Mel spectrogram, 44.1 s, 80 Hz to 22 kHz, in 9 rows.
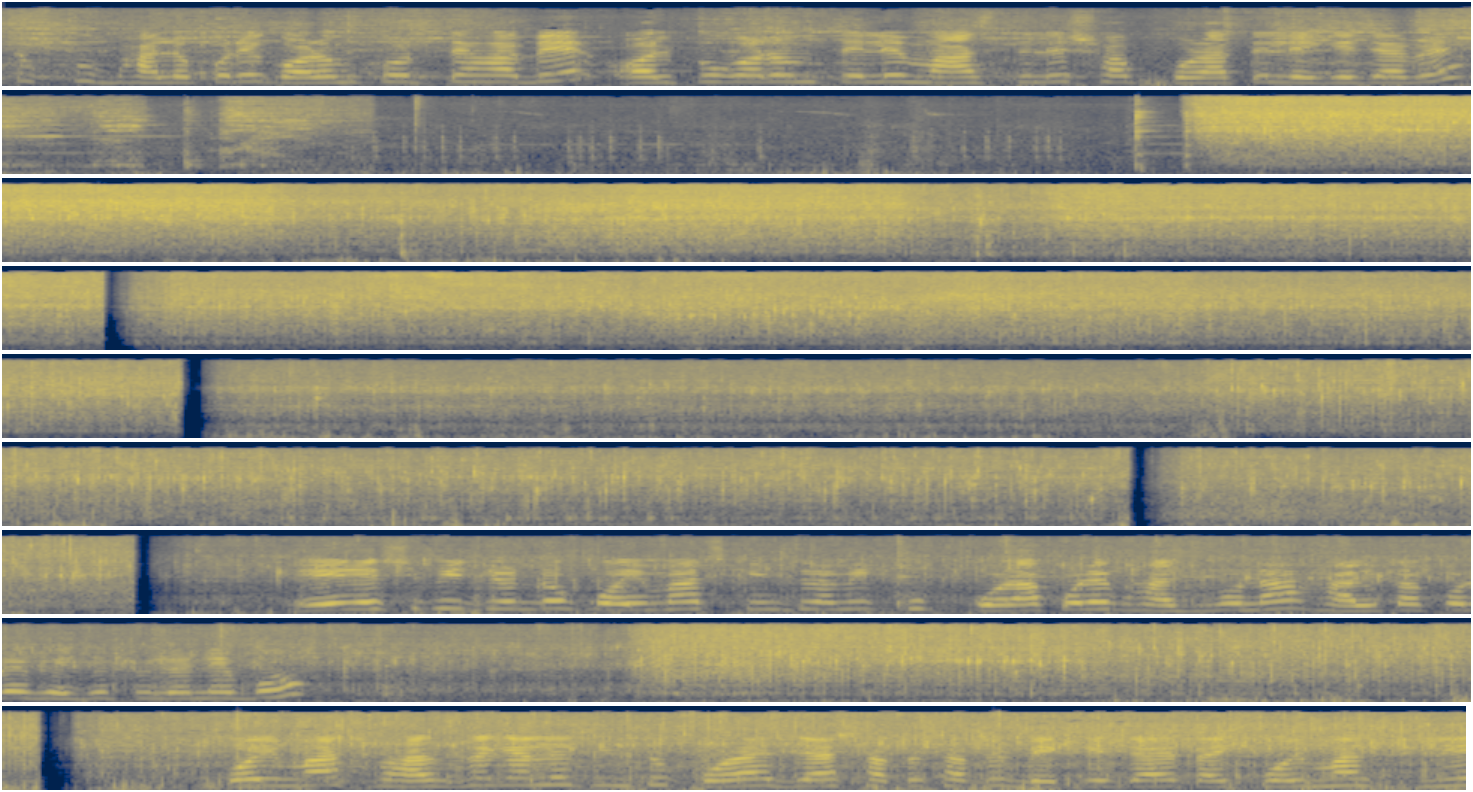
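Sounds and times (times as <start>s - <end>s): spatula stirring in wok: 0.0s - 6.2s
fish sizzling in hot oil: 8.8s - 44.0s.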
